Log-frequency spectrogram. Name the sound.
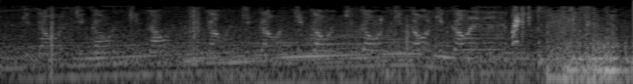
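car accelerating hard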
